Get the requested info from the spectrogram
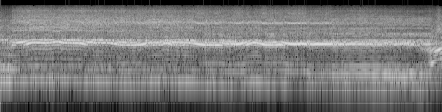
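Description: A man's voice in melodic Quran recitation (mujawwad style, sung in maqamat), holding one long ornamented note that wavers in pitch and slides down to a stop near the end.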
